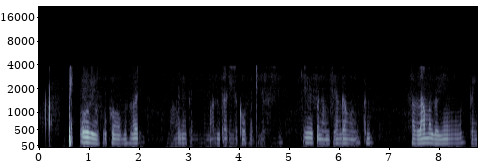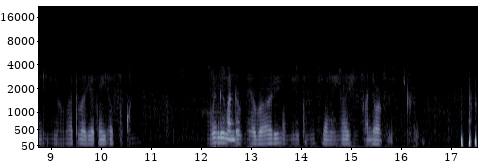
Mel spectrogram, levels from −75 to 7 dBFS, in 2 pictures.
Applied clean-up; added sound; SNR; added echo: neural separator model SepFormer WHAM!.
